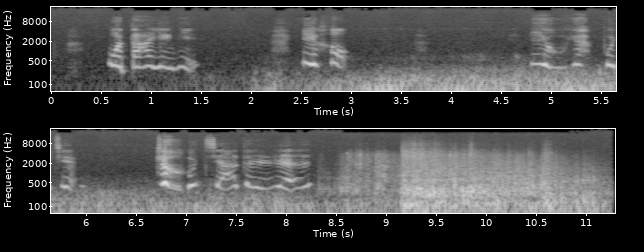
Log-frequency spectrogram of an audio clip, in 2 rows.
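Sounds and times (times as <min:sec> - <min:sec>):
speech: 0:00.6 - 0:01.6, 0:02.2 - 0:03.1, 0:04.8 - 0:06.2, 0:06.8 - 0:10.2
thunder rolling across the sky: 0:02.1 - 0:11.2.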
